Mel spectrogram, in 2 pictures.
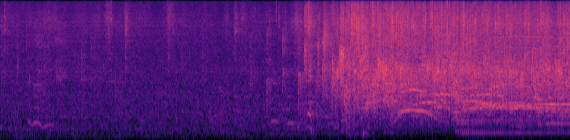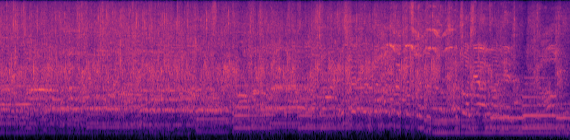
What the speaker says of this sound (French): On a encore besoin de vos applaudissements pour accueillir chaque membre de la troupe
